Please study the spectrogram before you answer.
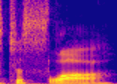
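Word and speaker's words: TeSlaa: I found out that I've been saying Isaac Tesla's name wrong all the time. Yeah, it's Tesla.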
